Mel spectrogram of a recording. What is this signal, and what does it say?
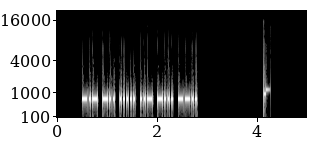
Morse code, heard as a keyed tone, about 36 wpm, 700 Hz. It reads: KD5UBZ
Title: USA Call Signs - 6 Characters - 4x Character Spacing - 35wpm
